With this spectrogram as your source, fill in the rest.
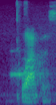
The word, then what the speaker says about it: Lapis: how do you say yeah it's like the stone it's like it's like the stone lapis lazuli lapis sighs okay so lapis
